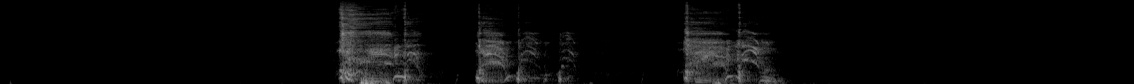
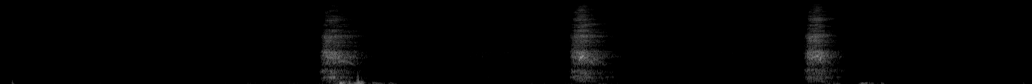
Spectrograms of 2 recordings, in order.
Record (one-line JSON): {"cough_length": "11.3 s", "cough_amplitude": 6784, "cough_signal_mean_std_ratio": 0.36, "exhalation_length": "10.3 s", "exhalation_amplitude": 2630, "exhalation_signal_mean_std_ratio": 0.27, "survey_phase": "beta (2021-08-13 to 2022-03-07)", "age": "45-64", "gender": "Male", "wearing_mask": "No", "symptom_cough_any": true, "symptom_shortness_of_breath": true, "symptom_fatigue": true, "symptom_other": true, "smoker_status": "Never smoked", "respiratory_condition_asthma": false, "respiratory_condition_other": false, "recruitment_source": "Test and Trace", "submission_delay": "2 days", "covid_test_result": "Positive", "covid_test_method": "RT-qPCR", "covid_ct_value": 27.5, "covid_ct_gene": "ORF1ab gene", "covid_ct_mean": 28.4, "covid_viral_load": "480 copies/ml", "covid_viral_load_category": "Minimal viral load (< 10K copies/ml)"}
